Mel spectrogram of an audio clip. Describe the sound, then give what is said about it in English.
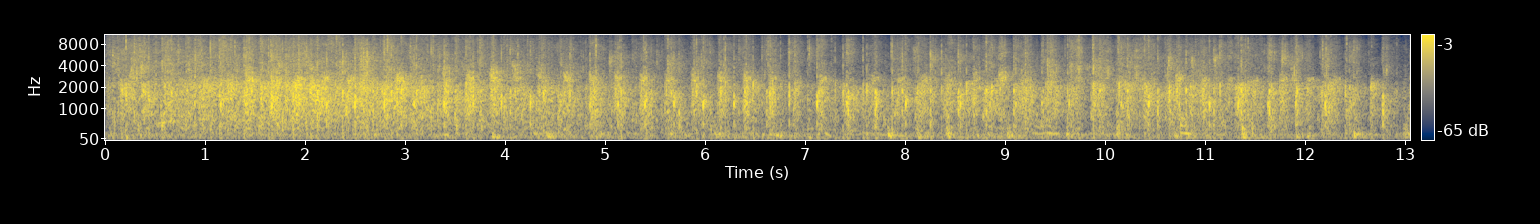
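An audience at a Longwood Gardens evening event applauds to welcome speakers Camille Dungy and Aber Lee. Many hands clap in a sustained, dense patter that swells slightly at first, then carries on steadily throughout. “Let's have a big hand for Camille Dungy and Aber Lee.”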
